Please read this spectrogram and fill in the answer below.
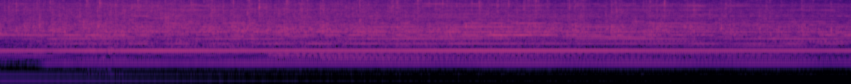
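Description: Sustained drone of held pitches, typical of a tanpura, ringing on steadily after the singing and tabla have stopped, with one more tone joining about two seconds in.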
